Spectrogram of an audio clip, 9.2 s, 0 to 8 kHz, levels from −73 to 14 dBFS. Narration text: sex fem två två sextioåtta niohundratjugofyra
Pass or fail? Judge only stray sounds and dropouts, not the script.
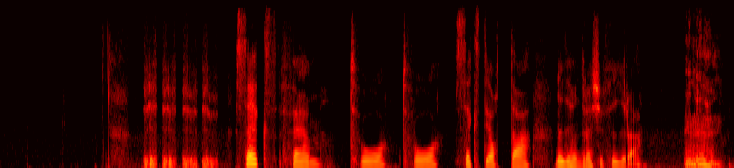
fail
